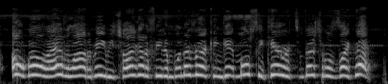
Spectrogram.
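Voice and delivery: very high, loud, racing rabbit voice; frantic mother rabbit. Acted. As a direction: rattle it off squeakily at top speed.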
